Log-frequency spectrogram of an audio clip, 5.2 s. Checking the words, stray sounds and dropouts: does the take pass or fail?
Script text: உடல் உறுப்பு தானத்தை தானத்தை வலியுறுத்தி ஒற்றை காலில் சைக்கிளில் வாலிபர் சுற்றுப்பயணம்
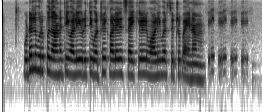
fail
